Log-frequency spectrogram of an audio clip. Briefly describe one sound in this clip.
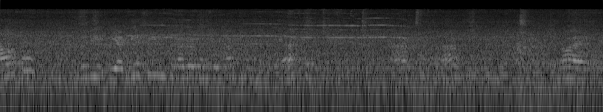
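Several people talk at a distance outdoors.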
